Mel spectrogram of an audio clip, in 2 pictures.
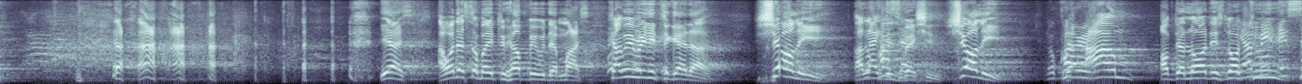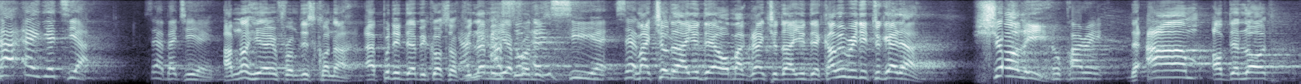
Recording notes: Sermon preached at CBC Shiashie Campus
